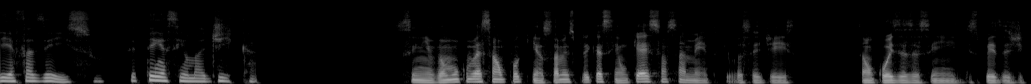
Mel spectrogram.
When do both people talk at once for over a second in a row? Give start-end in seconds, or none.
none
